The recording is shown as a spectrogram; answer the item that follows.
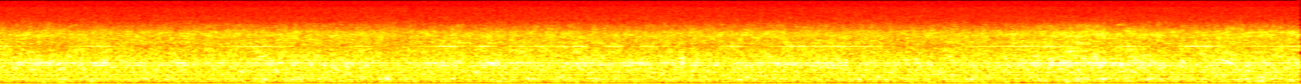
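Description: Near silence: faint room tone hiss with a faint steady high whine.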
